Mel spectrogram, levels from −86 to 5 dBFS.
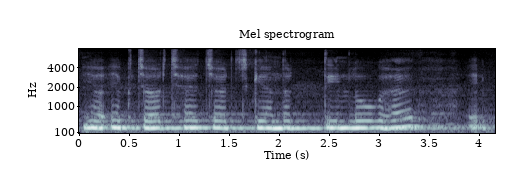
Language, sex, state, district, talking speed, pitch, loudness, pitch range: Hindi, female, Bihar, West Champaran, 145 wpm, 245 Hz, -12 LUFS, 240-250 Hz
